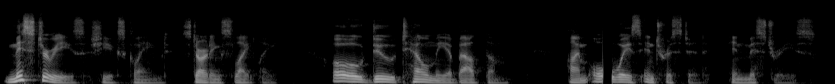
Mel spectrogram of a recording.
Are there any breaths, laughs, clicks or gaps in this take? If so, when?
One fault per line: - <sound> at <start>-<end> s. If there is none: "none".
- dropout at 6.0-6.1 s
